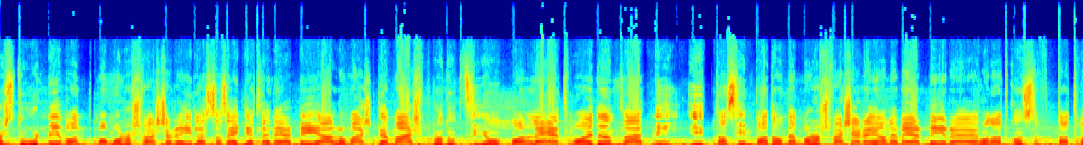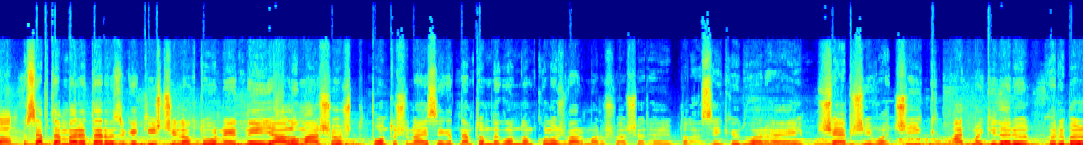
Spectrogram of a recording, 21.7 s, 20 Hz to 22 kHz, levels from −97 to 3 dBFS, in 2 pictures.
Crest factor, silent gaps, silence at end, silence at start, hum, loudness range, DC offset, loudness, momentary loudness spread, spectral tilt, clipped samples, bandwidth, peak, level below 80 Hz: 14 dB; none; 0 s; 0 s; none; 6 LU; under 0.1%; -14 LUFS; 8 LU; -4.5 dB/octave; under 0.1%; 17 kHz; 0 dBFS; -32 dBFS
